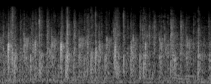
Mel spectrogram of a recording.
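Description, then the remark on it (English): A crowd applauds Rep. Anthony for introducing legislation, with many overlapping hand claps forming a steady, dense, even patter at a moderate level, with no voices standing out. “Yes, give her applause, everybody.”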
